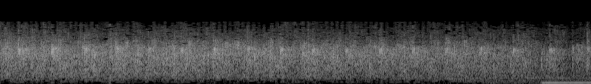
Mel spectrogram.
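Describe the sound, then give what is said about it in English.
Audience applause at a church service as visiting folks are welcomed, a steady, dense round of clapping that carries on without a break for the whole stretch. “Give those folks a nice hand tonight.”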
